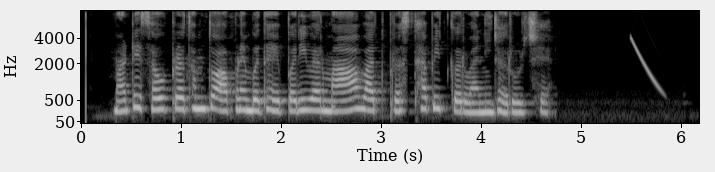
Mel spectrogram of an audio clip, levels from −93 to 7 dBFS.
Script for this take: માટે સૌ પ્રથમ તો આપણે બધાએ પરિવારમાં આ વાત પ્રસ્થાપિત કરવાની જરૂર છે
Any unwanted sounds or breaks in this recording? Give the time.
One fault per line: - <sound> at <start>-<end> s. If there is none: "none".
- chirp at 5.5-5.9 s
